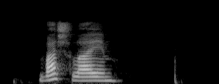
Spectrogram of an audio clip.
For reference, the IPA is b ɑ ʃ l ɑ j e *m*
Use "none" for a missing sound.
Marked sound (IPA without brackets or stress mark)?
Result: m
